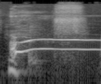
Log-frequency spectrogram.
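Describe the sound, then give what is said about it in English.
Dog howling in a kennel: one long, sustained howl that starts with a brief yelp-like onset, then holds a steady, loud wail with no other voices. “What was that? Oh, God, what is that? Well, we are in a dog kennel. I'm assuming it's a dog.”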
